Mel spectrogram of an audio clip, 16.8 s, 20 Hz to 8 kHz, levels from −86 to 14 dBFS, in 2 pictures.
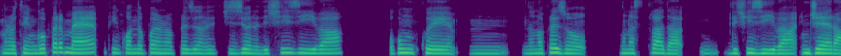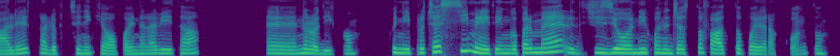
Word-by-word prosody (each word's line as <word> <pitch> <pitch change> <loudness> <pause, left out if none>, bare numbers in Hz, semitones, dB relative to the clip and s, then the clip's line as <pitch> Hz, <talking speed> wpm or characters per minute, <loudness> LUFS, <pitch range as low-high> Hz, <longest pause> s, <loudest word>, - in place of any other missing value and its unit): me 200 - -3
lo 195 - 0
tengo 200 +1 -1
per 240 +1 +1
me. 215 0 +2
Fin 215 -2 -4
quando 200 -1 -2
poi 210 +2 -1
non 195 - -1
ho 190 - -4
preso 200 0 -2
una 185 -1 -4
decisione 190 0 -2
decisiva, 195 0 -1 0.5
o 185 - -7
comunque, 200 -4 +2
mhmm, 180 +2 -8
non 185 +1 -5
ho 195 - -1
preso 195 -5 +2 0.4
una 195 0 0
strada, 195 -3 -1 0.2
mhmm, 190 - -10
decisiva 185 -2 +1
in 200 - +2
generale 190 -1 +3
tra 200 - -2
le 170 - 0
opzioni 175 +1 -5
che 185 - -4
ho 155 -1 -1
poi 165 0 -3
nella 175 +1 -3
vita, 190 +1 -1 0.7
ehm, 185 -1 0
non 205 0 +3
lo 185 - +4
dico. 180 +3 -5 0.3
Quindi 210 -3 +3
i - - 0
processi 270 +8 +3
me 250 -6 +6
li 195 - +6
tengo 195 -1 +1
per 220 0 +3
me, 245 +6 +4
le 220 -3 -1
decisioni 205 +1 +3
quando 200 -1 0
è - - +1
già 205 +1 +1
stato 230 +4 -4
fatto 195 -1 0
poi 180 -1 -1
le 170 - -1
racconto. 180 +3 -9
195 Hz, 200 wpm, -22 LUFS, 185-210 Hz, 0.7 s, me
